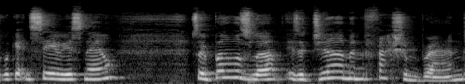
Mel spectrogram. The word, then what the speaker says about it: Basler: heard of the name I thought it was Basler but when I've Googled it to make sure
